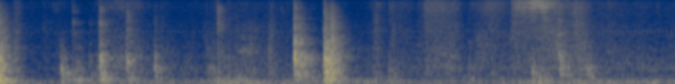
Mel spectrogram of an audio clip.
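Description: Wooden battens knocked and slid about on a fibreglass boat hull: a few sharp knocks, the loudest two close together about three seconds in, and a scraping slide a little after five seconds in.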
